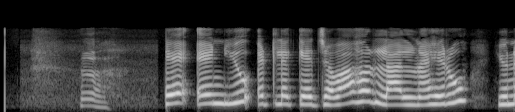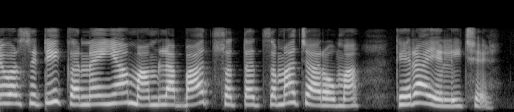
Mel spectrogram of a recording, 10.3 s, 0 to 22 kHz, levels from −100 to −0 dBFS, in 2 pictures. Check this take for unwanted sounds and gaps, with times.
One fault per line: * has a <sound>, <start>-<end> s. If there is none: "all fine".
* has a laugh, 0.3-1.3 s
